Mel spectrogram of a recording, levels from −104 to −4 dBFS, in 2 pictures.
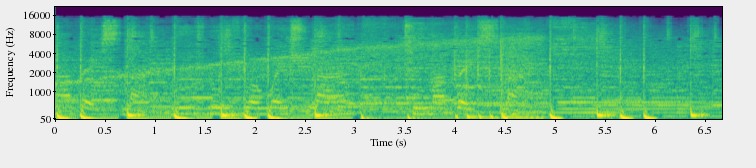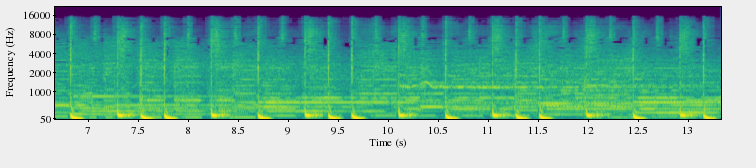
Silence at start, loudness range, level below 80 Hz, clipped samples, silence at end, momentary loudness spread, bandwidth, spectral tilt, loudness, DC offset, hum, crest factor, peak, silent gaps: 0 s; 3 LU; -18 dBFS; under 0.1%; 0 s; 5 LU; 16 kHz; -4.5 dB/octave; -13 LUFS; under 0.1%; none; 12 dB; 0 dBFS; none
